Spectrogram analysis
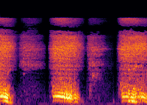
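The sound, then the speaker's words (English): Deep, forceful breathing through one nostril at a time in Hatha pranayama, three loud hissing nasal breaths separated by short pauses, with a rough, snorting edge. “Hatha pranayama, the way I was taught in the Himalayas, is you just cover one nostril”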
